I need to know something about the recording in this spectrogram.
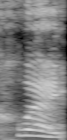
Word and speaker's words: Klee: learn about paul clay it's pronounced clay even though the spelling is k-l-e-e all right so this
